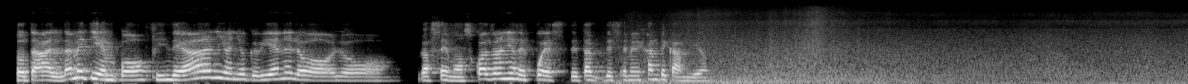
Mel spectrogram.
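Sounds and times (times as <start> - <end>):
speech: 0.2 - 7.3
ocean waves breaking on a shore: 5.8 - 11.8
wind rumble: 5.8 - 11.8.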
